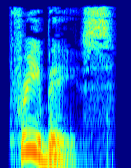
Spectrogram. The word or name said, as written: freebase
